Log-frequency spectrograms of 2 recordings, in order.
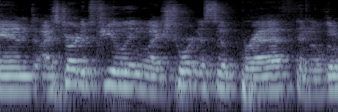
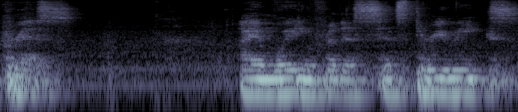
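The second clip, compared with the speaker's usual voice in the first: soft, hushed stage half-whisper; 3 semitones lower than usual. Speaker acts out what she half-whispered in his ear, retelling a half-whisper. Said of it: "she whispers in my ear".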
